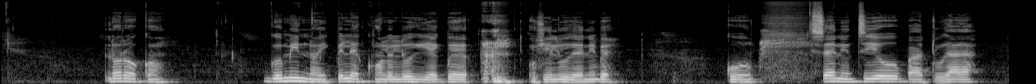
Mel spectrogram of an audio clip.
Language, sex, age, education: Yoruba, male, 15-29, tertiary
